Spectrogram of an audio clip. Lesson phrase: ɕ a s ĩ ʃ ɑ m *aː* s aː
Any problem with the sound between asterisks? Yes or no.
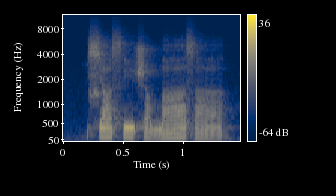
no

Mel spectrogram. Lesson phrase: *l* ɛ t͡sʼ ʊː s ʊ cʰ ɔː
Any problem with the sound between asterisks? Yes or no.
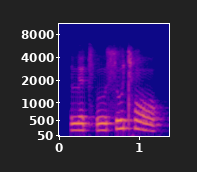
no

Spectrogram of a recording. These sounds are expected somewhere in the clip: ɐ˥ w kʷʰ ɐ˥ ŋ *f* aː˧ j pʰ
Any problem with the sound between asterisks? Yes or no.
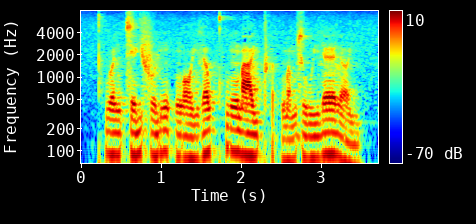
yes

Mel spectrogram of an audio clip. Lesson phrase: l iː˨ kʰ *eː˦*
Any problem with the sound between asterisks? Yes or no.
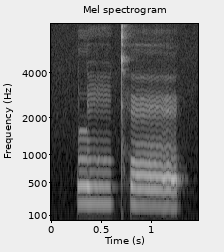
yes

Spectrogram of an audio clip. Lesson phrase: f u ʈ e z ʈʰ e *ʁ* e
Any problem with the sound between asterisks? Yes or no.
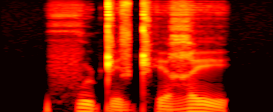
no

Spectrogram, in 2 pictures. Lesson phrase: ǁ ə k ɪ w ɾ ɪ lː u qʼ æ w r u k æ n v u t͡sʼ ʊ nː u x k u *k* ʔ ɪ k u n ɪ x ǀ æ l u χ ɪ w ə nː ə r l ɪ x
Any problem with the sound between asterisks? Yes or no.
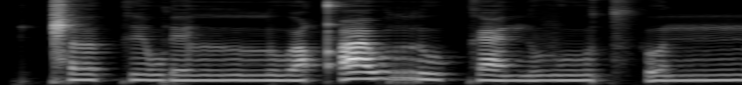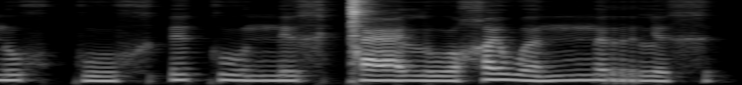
yes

